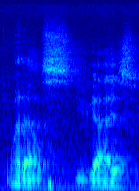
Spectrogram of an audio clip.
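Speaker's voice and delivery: ordinary talk, nothing marked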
